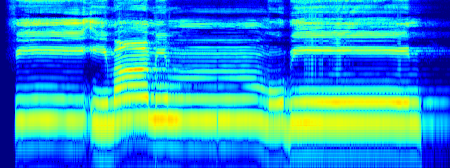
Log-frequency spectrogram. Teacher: تو اس مد کے بعد یہ والا اگر حمزہ آ جاتا ہے تو یہاں پر آپ کو کنفرم ہو جانا چاہیے کہ یہ مد منفصل یعنی کہ چھوٹی مد ہے. اس کو ہم نے 3 حرکات کے برابر کھینچنا ہے · میم مشدد، تو یہاں پر ہم غنہ کریں گے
